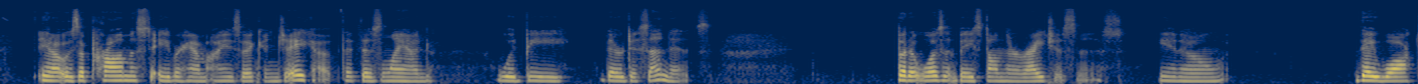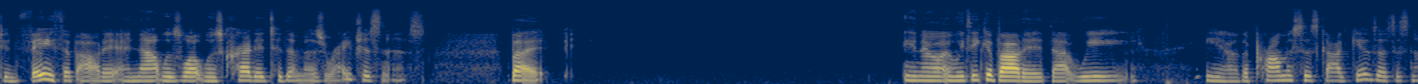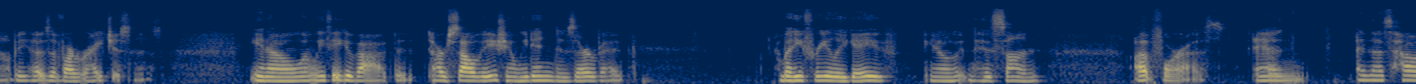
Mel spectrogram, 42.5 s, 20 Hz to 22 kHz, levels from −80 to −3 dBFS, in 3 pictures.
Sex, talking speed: female, 130 wpm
